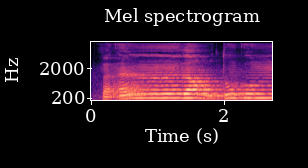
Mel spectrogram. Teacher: تا کو جلدی پڑھنا ہے، کاف باریک، میم ساکن پہ اظہار شفوی ہے · انذر میں نون ساکن ہے، حمزہ کو نون سے ملانا ہے، اور اس کے بعد دال آنے کی وجہ سے اخفا ہوگا، نون کی آواز چھپائیں گے، دال نرمی سے پڑھیں گے، را سے ملائیں گے، را پر پڑھیں گے کیونکہ دال پر زبر ہے.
